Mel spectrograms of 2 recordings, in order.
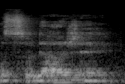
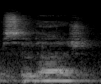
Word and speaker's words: saudade: And she has this beautiful song, the title Saudade, is how it's pronounced in Cabo Verdean, or Saudade.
